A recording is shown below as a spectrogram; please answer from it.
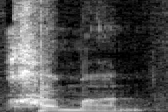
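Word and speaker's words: Haman: Pero Hamán, le ponen en judío, en hebreo H, Hamán, primer ministro, sintió odio.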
